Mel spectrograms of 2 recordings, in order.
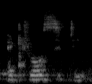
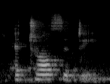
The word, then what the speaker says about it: atrocity: antique when item it big example atrocity atrocity it's a four-syllable word stress falls on the second syllable bureaucracy it's again a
